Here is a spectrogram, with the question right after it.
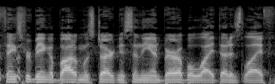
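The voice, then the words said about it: Clipped telegram-style reading. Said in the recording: “Why did you read that like a telegram?”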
